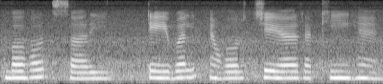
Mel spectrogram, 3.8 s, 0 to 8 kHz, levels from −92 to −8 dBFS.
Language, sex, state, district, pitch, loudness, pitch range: Hindi, female, Madhya Pradesh, Katni, 230 Hz, -15 LUFS, 225-240 Hz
